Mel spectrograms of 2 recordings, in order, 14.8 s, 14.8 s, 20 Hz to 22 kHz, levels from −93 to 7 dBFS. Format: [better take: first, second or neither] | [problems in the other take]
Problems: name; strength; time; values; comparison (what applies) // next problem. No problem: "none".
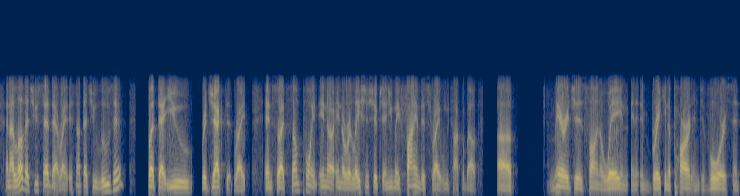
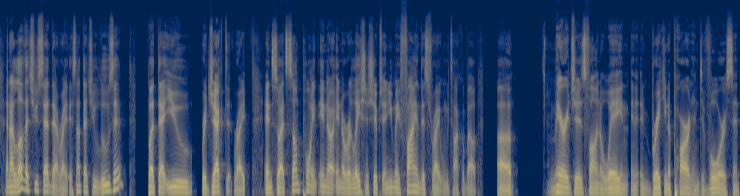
second | phone-call audio; poor line; nothing above 4 kHz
